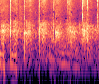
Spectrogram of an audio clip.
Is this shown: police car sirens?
no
